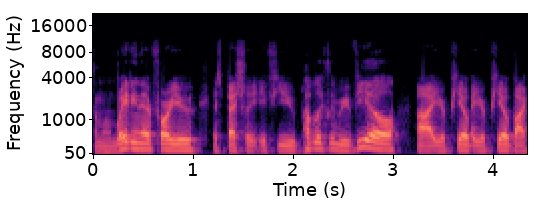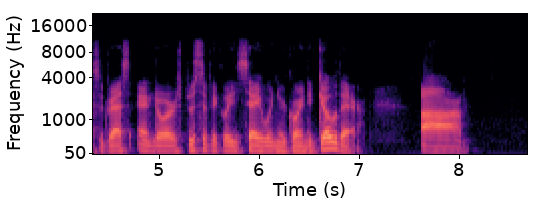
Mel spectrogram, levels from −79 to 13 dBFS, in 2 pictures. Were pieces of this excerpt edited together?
yes; 3 cuts; at 1.1 s, 3.2 s, 3.8 s

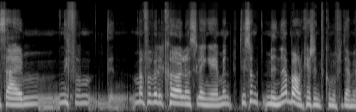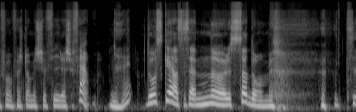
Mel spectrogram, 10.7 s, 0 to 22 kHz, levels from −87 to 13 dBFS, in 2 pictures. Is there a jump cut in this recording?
yes; 3 cuts; at 3.5 s, 3.9 s, 7.4 s

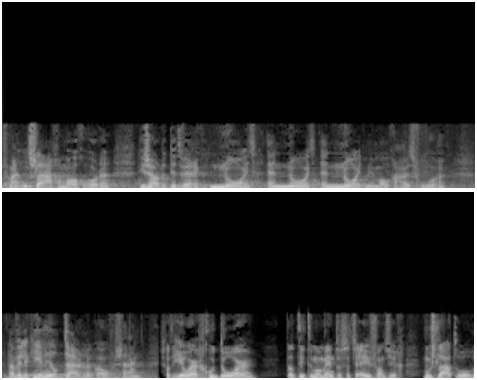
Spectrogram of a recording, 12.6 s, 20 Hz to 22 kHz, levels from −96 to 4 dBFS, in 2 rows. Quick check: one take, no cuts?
yes; 0 cuts

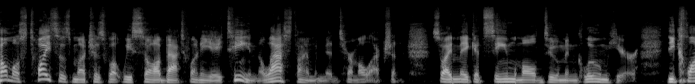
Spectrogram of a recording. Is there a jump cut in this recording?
yes; 4 cuts; at 1.8 s, 3.2 s, 4.5 s, 5.2 s

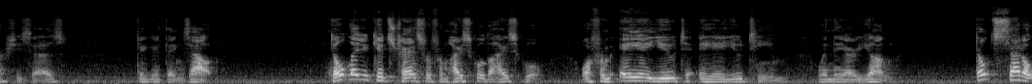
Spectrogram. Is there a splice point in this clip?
yes; 1 cut; at 6.8 s

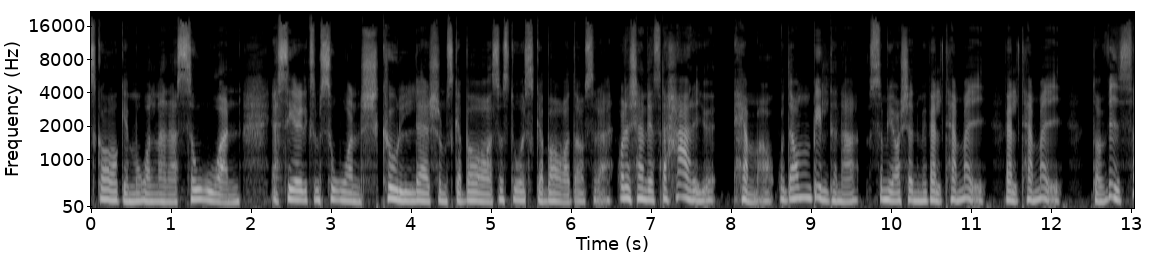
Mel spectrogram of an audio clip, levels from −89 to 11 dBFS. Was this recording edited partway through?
yes; 4 cuts; at 5.4 s, 6.5 s, 7.1 s, 11.4 s

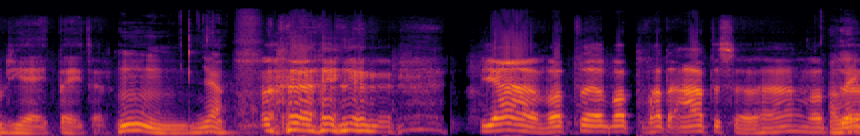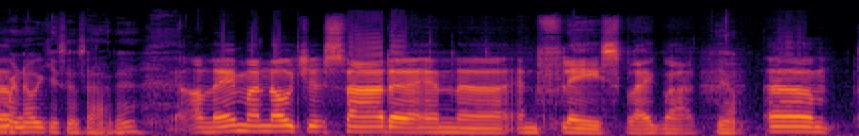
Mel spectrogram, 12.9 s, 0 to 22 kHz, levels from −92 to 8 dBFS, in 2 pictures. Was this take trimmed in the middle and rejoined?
no; 0 cuts

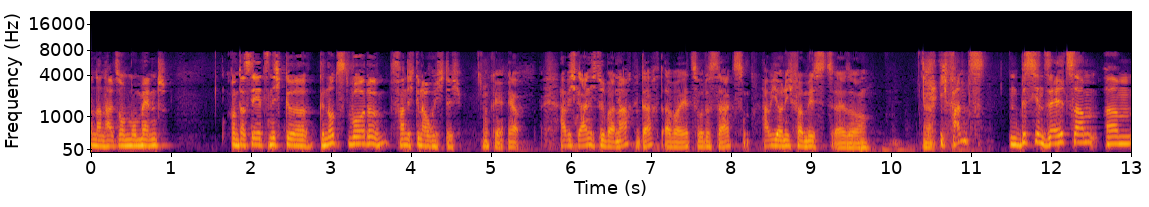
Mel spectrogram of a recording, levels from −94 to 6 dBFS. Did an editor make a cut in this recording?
yes; 2 cuts; at 8.3 s, 10.3 s

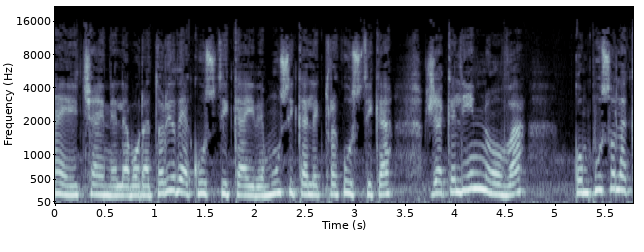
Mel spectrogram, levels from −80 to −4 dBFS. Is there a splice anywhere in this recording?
no; 0 cuts

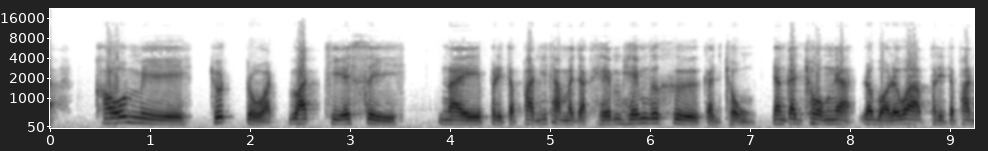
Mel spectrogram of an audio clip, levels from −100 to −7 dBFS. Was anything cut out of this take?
yes; 2 cuts; at 7.1 s, 8.0 s

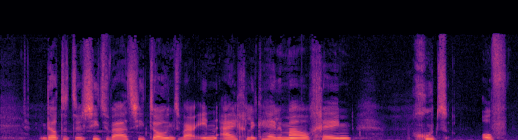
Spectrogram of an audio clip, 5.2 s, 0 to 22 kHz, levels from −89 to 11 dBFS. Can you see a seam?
no; 0 cuts

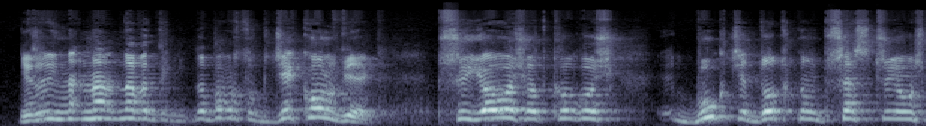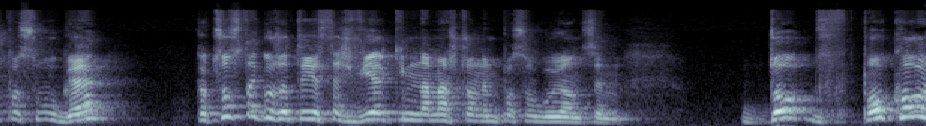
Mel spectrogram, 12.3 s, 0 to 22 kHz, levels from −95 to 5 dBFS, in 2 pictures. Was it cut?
no; 0 cuts

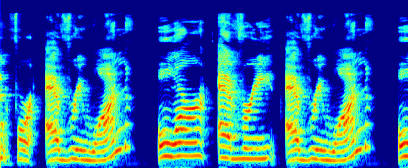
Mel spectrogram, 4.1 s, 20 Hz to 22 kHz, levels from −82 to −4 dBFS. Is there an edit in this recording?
yes; 1 cut; at 2.8 s

